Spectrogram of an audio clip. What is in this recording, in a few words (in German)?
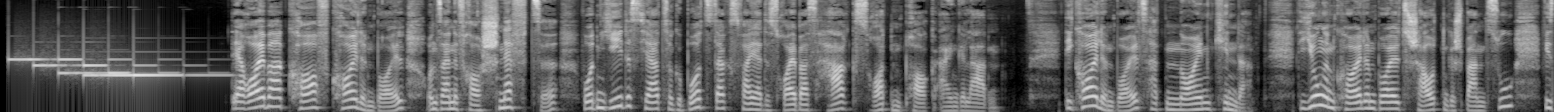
Sprecherdemo Hörbuch; Die Räuberschule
